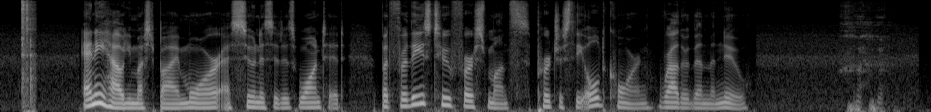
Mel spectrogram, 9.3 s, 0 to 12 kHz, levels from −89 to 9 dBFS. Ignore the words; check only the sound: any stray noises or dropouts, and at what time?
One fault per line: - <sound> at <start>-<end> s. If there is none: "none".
- tap at 0.2-0.4 s
- laugh at 8.4-9.1 s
